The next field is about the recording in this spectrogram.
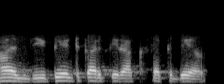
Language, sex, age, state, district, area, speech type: Punjabi, female, 45-60, Punjab, Fazilka, rural, conversation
